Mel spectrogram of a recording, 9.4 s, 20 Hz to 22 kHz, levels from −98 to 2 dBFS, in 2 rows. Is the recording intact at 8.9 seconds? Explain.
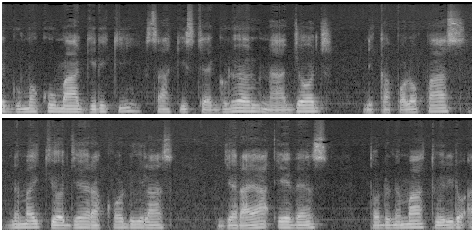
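Yes, the audio is intact at 8.9 seconds; the speech continues cleanly, with only the room's own background noise sitting about 29 dB beneath it.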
